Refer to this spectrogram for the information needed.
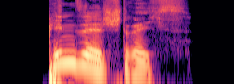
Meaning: genitive singular of Pinselstrich
- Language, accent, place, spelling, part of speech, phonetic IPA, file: German, Germany, Berlin, Pinselstrichs, noun, [ˈpɪnzl̩ˌʃtʁɪçs], De-Pinselstrichs.ogg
